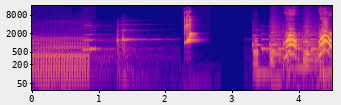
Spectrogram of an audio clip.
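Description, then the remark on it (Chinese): A small dog named Doudou yips and barks in a quick burst of high, sharp cries near the end as it steps in urine and falls onto its back, following a brief springy sound effect, with no talking. “小狗豆豆踩到米米的尿，摔了个四脚朝天。”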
